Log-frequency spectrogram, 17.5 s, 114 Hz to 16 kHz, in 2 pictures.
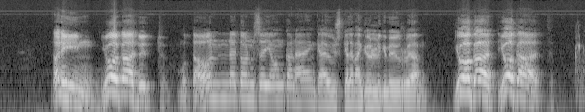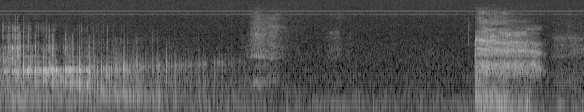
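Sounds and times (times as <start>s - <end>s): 
speech: 0.8s - 8.4s
fizzy sparkling drink being poured: 8.6s - 12.6s.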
